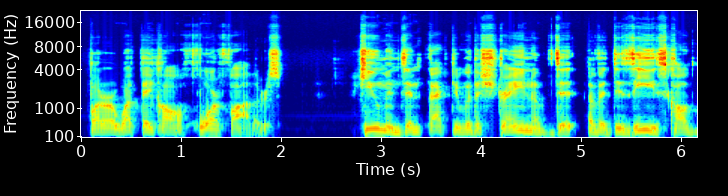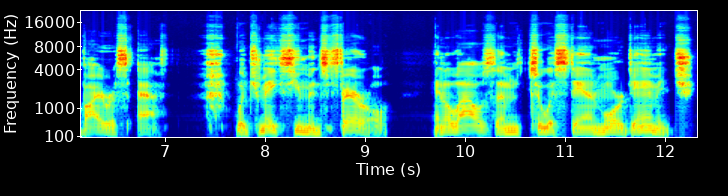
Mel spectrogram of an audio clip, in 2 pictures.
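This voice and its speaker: A man's voice: lowish voice, dry recording, natural voice, low-quality recording. A man playing an earnest TV news anchor in an audio drama, talking in a conversational, sometimes hesitant way. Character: male TV news anchor, earnest, shaken but composed. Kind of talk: acted local TV newscast.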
